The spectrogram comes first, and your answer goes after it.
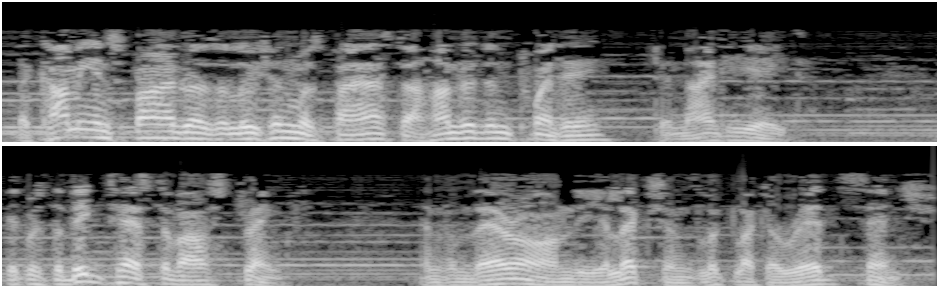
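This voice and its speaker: A low-voiced, wry secret agent tells his story in clipped, dry style. It is old-time radio drama, with music behind and a dull, band-limited sound. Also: big pitch swings, moderate pace. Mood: dry, tense. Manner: terse, dry, hard-boiled. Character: cool, wry undercover agent posing as a Communist, narrating. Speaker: narrator and lead actor. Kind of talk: 1950s radio drama acting, scripted narration.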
